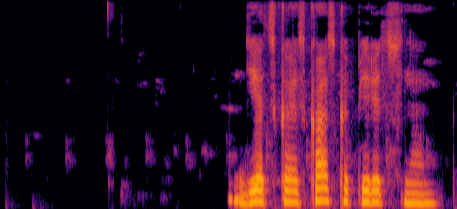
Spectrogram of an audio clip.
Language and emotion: Russian, neutral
